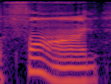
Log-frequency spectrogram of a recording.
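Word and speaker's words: faun: is this fawn and the fawn is f-a-u-n but phonetically it is f-o-n and so on the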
